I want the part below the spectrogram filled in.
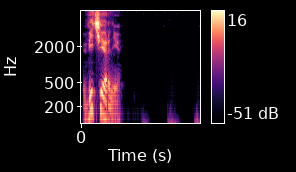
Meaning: inflection of вече́рня (večérnja): 1. genitive singular 2. nominative/accusative plural
- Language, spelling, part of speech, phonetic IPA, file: Russian, вечерни, noun, [vʲɪˈt͡ɕernʲɪ], Ru-вечерни.ogg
